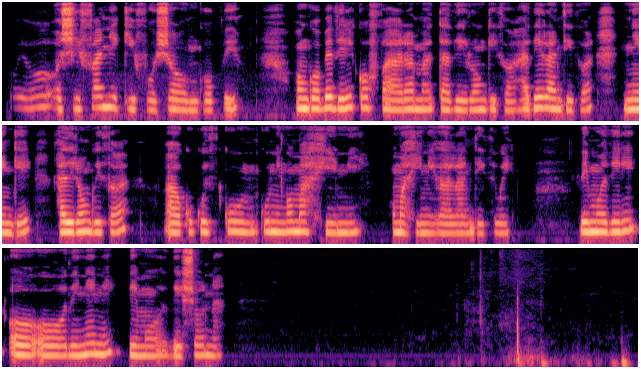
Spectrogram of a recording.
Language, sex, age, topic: Oshiwambo, female, 18-24, agriculture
